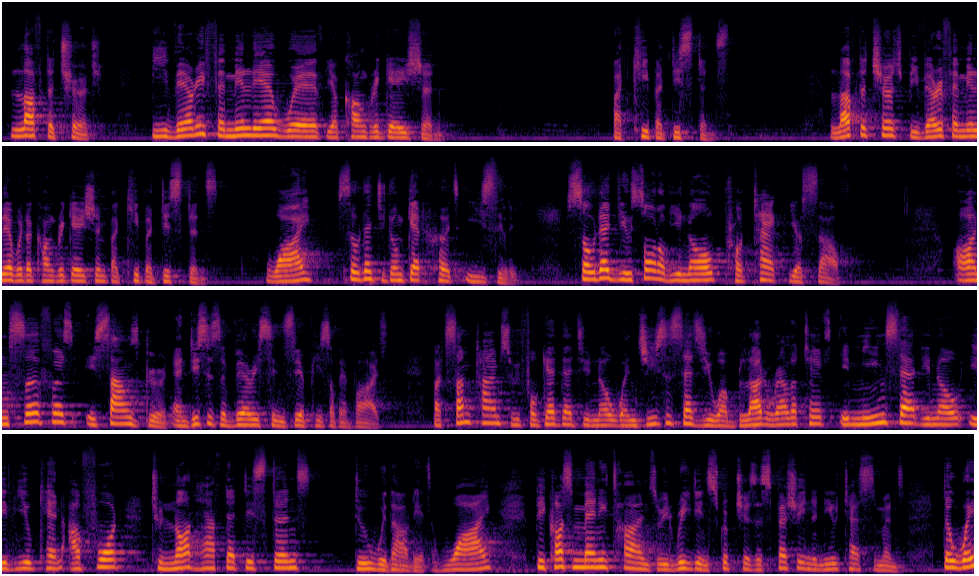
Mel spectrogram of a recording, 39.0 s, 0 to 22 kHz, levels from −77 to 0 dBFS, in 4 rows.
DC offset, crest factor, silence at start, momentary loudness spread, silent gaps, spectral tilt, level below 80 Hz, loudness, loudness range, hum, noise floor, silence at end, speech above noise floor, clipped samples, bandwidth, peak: under 0.1%; 18 dB; 0.1 s; 13 LU; none; -6 dB/octave; -64 dBFS; -25 LUFS; 5 LU; none; -58 dBFS; 0 s; 34 dB; under 0.1%; 15.5 kHz; -6 dBFS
